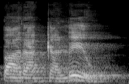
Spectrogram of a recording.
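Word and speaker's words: παρακαλέω: Esta palabra confortar viene de una palabra griego que se pronuncia como parakaleo.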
